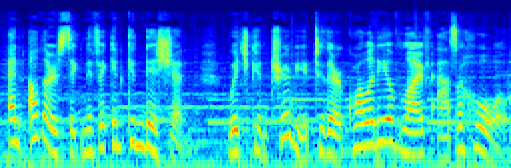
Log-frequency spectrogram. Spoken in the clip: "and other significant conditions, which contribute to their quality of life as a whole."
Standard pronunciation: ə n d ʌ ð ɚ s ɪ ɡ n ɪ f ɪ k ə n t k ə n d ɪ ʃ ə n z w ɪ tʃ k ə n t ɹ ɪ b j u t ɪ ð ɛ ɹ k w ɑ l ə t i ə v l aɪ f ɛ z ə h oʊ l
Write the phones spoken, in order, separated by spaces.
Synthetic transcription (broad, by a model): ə n ʌ ð ɚ s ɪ ɡ n ɪ f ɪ k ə n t k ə n d ɪ ʃ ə n w ɪ tʃ k ə n t ɹ ɪ b j u t ɪ ð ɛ ɹ k w ɑ l ə t i ə v l aɪ f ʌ z ə h oʊ l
